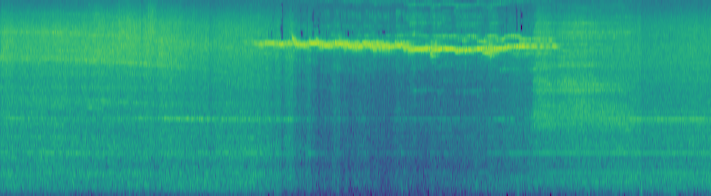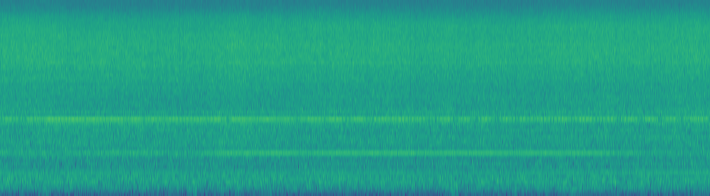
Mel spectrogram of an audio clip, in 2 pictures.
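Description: SEPTA Silverliner electric commuter train pulling into the platform: rolling rumble, a high squeal for about five seconds as it slows, then a steady hum once it stands at the station.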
